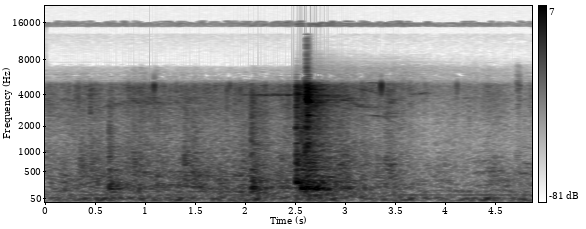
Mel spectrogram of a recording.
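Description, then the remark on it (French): Metro station entrance doors swing and bang shut with a heavy thud midway, over a steady background murmur of station noise and a few softer knocks. “Voici, oh, non pas une symphonie, mais une toute petite suite pour petit bruit du métro. Les portes d'entrée.”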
